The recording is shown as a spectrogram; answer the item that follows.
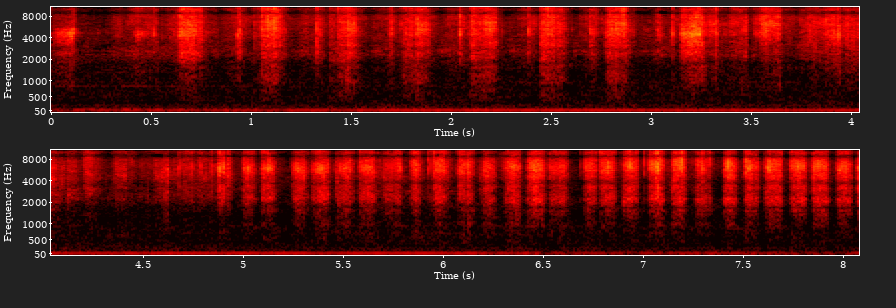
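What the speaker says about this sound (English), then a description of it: "I'm just gonna wet sand it. So I got the sandpaper wet. And we're just gonna lightly sand." Sandpaper wet sanding a die-cast Hot Wheels toy car to remove casting lines, heard as a close, steady rhythm of quick back-and-forth rubbing strokes under a constant low hum.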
